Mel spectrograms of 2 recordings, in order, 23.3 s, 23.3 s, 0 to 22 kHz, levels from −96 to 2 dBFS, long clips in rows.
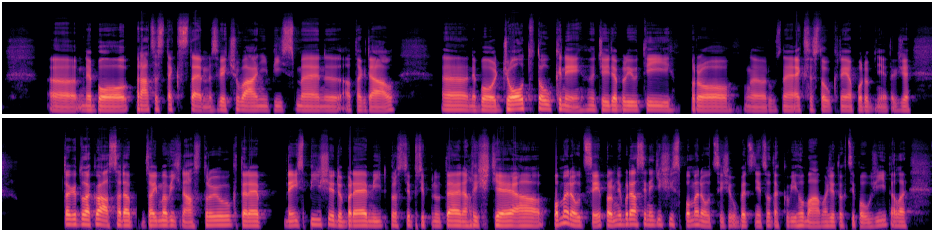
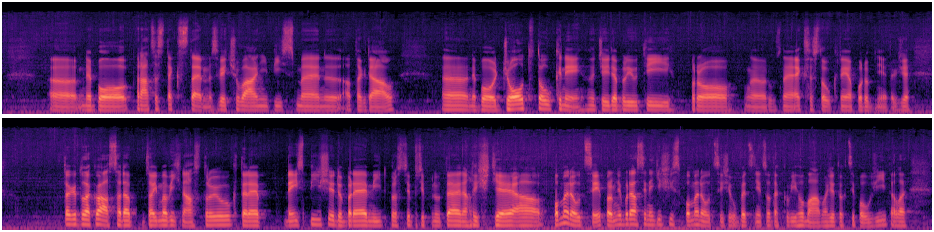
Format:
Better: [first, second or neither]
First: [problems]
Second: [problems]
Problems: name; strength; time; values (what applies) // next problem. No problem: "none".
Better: first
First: none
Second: household noises; faint; throughout; 25 dB below the speech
